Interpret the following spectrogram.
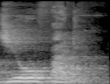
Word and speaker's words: jeopardy: Then this word, J-E-O-P-A-R-D-Y. Pronounce it together. We call it jeopardy, not jeopardy. Most of us do call it jeopardy. It is not jeopardy. You rather call it jeopardy.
